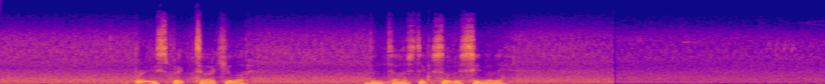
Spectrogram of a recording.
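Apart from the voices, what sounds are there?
water running in gorge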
